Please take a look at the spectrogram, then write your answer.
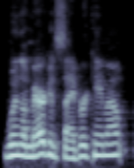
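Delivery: normal talking voice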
